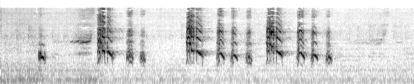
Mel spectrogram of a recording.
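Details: Grey francolin (teetar) calling: loud, harsh, squawking notes in quick bursts, first single then in clustered runs of two or three, spanning about four seconds over a low steady background hum.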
